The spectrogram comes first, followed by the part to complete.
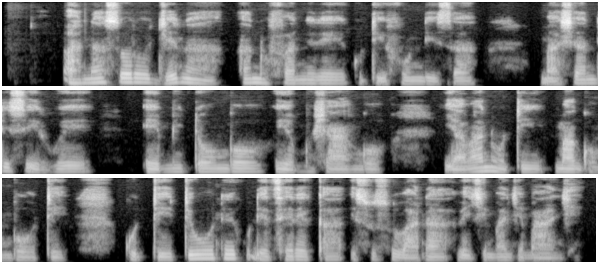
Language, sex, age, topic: Ndau, male, 36-49, health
